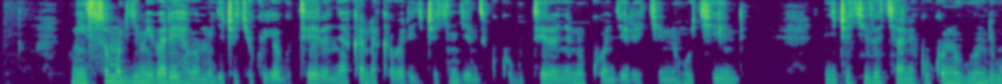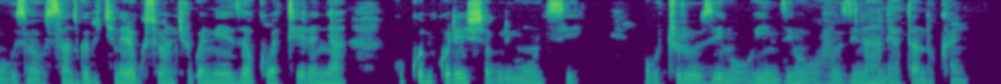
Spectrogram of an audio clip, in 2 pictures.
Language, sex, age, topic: Kinyarwanda, female, 25-35, education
